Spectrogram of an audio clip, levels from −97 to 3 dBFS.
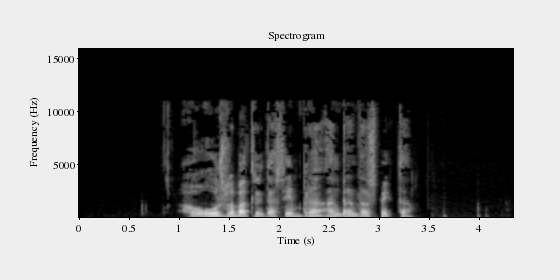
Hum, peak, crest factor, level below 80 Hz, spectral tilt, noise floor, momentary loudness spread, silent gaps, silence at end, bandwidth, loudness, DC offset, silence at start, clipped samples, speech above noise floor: none; -2 dBFS; 22 dB; -64 dBFS; -6 dB/octave; -67 dBFS; 13 LU; none; 1.05 s; 11.5 kHz; -23 LUFS; under 0.1%; 1.05 s; under 0.1%; 45 dB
